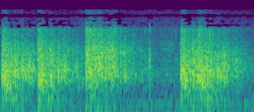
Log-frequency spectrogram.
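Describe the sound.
Rifles fire in an ambush on a wagon in a canyon. Several sharp, loud cracks come at irregular intervals, each trailing off in a ringing decay, with no voices.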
